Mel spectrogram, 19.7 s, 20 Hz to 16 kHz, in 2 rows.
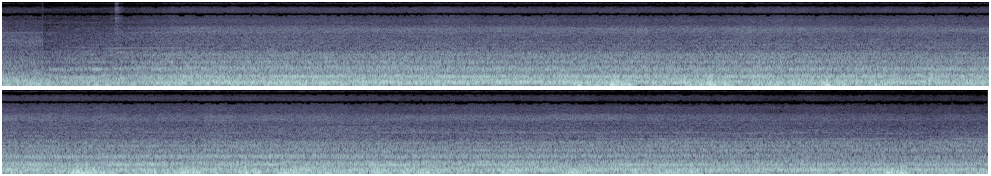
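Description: Taiwan Railway PP Tze-Chiang push-pull express, led by E1000 electric power car E1012, pulling out of the station: a steady rumble of wheels on rail with a faint steady hum, and a few low thumps now and then.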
